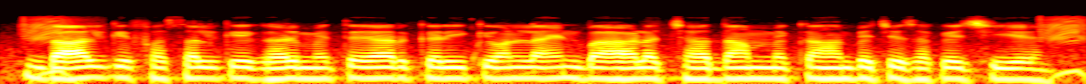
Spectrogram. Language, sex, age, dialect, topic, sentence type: Maithili, male, 25-30, Angika, agriculture, question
